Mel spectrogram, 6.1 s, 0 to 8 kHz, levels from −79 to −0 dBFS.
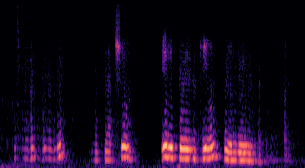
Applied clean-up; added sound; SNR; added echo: neural mask model DeepFilterNet 3.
